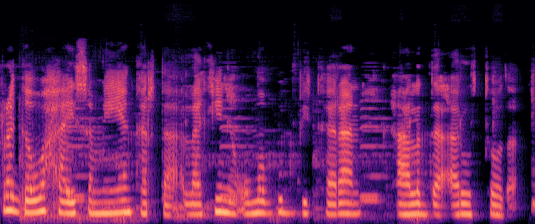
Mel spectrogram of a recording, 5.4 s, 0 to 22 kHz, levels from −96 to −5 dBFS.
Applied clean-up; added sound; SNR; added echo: classical method log-MMSE.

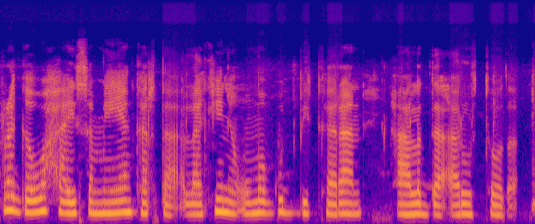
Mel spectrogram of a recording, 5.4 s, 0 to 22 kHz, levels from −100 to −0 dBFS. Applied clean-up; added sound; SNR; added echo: none; none; none; none.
